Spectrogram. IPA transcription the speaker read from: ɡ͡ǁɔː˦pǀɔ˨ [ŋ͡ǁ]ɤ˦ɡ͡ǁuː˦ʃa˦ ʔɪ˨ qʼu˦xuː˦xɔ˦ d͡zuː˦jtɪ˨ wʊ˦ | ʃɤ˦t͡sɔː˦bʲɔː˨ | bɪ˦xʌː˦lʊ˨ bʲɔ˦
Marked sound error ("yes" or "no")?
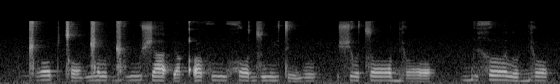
no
